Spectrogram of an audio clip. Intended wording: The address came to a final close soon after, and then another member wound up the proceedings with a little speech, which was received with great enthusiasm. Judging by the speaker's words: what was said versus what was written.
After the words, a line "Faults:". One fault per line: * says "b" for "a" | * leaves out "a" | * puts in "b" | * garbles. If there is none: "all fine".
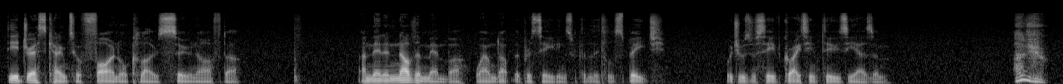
The address came to a final close soon after, and then another member wound up the proceedings with a little speech, which was received great enthusiasm.
Faults:
* leaves out "with"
